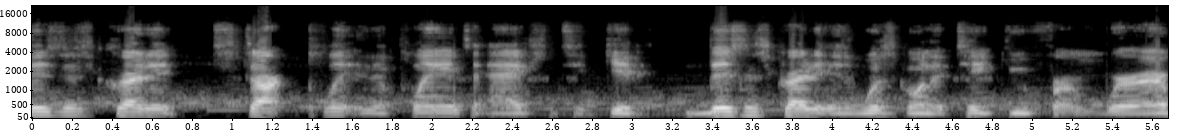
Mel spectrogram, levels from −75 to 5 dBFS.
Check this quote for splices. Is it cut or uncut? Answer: cut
